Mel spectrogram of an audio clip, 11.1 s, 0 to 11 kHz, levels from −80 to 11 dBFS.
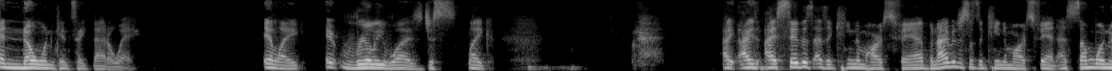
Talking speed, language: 190 wpm, English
